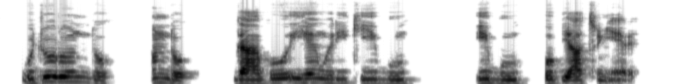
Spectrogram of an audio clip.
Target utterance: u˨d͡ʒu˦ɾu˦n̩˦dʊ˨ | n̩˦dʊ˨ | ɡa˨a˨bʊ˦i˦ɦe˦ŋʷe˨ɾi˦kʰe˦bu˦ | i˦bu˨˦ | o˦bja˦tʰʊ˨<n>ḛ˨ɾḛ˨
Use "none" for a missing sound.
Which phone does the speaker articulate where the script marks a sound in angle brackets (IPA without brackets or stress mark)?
ɲ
